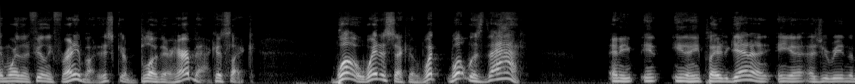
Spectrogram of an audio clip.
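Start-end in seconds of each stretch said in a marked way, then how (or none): 3.3-5.2 stunned double take, pitch leaping on the end; amazed reaction to a first listen; retold astonishment.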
